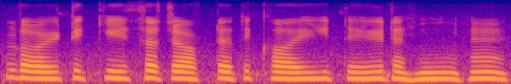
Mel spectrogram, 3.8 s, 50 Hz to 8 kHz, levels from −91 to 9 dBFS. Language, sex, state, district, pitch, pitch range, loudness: Hindi, female, Madhya Pradesh, Katni, 190 Hz, 180-195 Hz, -15 LUFS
